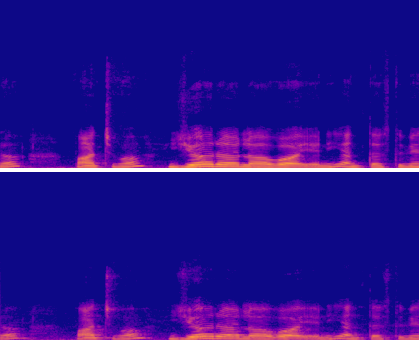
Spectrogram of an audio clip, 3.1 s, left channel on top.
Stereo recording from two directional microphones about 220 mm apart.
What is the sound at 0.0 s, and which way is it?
A woman's voice, 40° left (ahead or behind).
